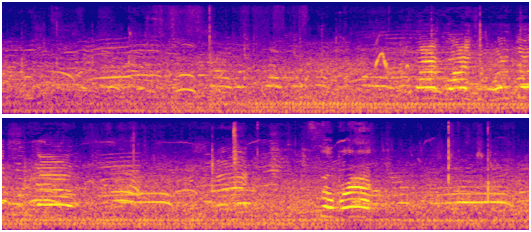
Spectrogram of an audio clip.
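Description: Background chatter of many voices, people talking and calling out across an open field, with livelier calls about four to six seconds in and one loud, high-pitched shout near the end.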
